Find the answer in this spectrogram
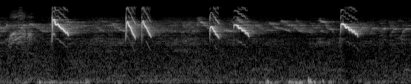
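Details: White-eye song of the dakbal type: high, thin, descending chirps, several given in quick pairs with irregular gaps between them, over faint low background noise.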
